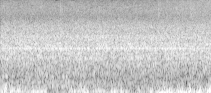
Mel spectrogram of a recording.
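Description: Wind buffeting an outdoor microphone: an uneven low noise with a faint steady hiss above it.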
